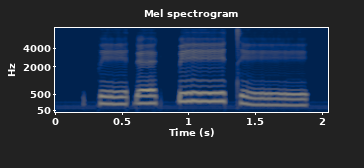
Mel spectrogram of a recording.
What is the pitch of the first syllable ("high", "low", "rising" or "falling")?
low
